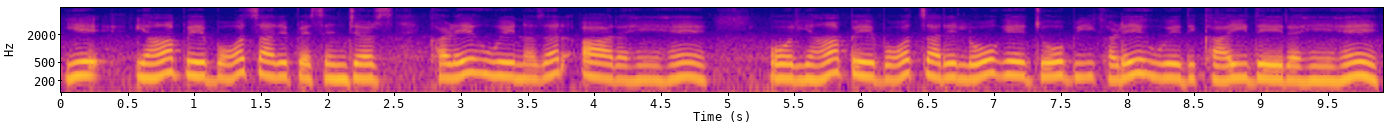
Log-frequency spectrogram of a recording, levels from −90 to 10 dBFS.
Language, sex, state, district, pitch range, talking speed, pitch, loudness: Hindi, female, Rajasthan, Jaipur, 225-260 Hz, 165 wpm, 240 Hz, -13 LUFS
